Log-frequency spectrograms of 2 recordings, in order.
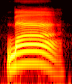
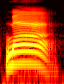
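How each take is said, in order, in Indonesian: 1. Vokalnya terdengar tipis, bibir melebar seperti senyum. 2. Vokalnya terdengar tipis, bibir melebar seperti senyum.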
